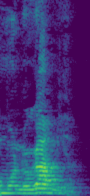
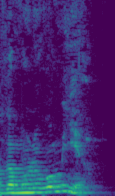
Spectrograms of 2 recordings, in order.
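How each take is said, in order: First: "monogamia" with the stress on "GA"; acento corregido. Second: "monogamia" mal acentuada, como "monogamía"; acento equivocado. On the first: ("monogamia" corregida, con acento en "ga") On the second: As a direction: say "monogamia" with the stress slipped onto a late "MÍ". ("monogamia" con el acento corrido a la í) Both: Real, not acted. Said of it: "un problema de acentuación en esa palabra".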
